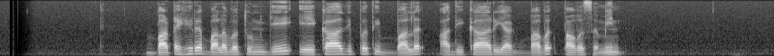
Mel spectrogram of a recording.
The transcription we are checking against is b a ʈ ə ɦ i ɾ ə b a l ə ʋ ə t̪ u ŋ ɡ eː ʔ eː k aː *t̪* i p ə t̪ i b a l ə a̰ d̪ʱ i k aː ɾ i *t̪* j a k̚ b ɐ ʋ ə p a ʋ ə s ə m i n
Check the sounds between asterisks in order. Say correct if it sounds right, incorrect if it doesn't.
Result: incorrect: d̪, incorrect: none

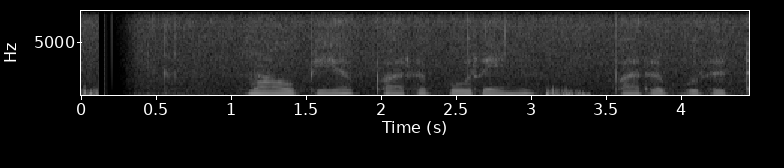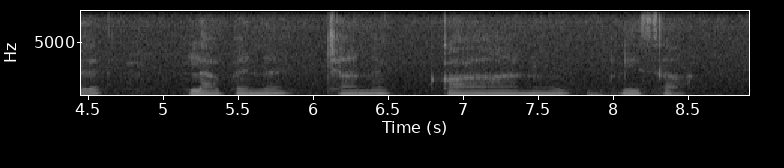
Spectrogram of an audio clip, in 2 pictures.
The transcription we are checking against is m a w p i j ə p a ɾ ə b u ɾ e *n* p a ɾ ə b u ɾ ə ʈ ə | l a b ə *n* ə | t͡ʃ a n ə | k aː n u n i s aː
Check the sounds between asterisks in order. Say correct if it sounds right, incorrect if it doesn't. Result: correct, correct

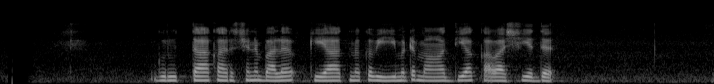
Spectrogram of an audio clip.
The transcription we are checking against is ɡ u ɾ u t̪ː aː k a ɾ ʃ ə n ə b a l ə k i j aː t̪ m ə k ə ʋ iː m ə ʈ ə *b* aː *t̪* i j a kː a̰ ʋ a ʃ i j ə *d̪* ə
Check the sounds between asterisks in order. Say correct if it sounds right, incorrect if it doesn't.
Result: incorrect: m, incorrect: d̪, correct

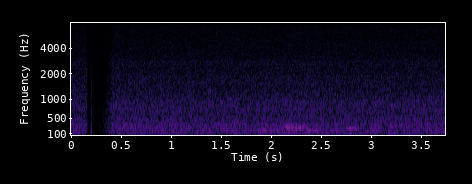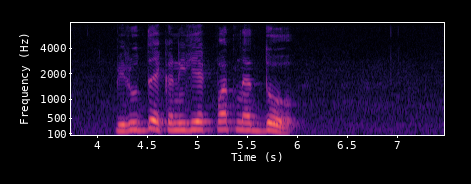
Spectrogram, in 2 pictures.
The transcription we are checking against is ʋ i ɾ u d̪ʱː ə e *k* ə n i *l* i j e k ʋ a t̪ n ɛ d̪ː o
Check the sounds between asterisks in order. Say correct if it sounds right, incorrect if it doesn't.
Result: correct, correct

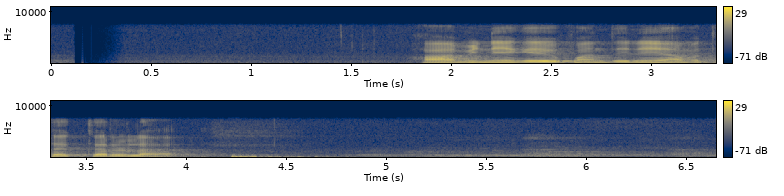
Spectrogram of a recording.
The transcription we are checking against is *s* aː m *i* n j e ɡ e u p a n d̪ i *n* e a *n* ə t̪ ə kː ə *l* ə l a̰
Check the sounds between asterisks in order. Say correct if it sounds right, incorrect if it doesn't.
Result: incorrect: h, correct, correct, incorrect: m, incorrect: ɾ

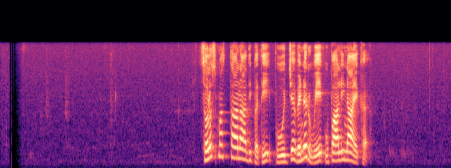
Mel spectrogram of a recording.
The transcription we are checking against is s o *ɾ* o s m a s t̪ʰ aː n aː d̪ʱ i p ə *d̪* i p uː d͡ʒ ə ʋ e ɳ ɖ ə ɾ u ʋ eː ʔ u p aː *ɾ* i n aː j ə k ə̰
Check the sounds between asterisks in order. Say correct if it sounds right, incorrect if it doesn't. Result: incorrect: l, incorrect: t̪, incorrect: l

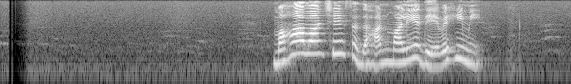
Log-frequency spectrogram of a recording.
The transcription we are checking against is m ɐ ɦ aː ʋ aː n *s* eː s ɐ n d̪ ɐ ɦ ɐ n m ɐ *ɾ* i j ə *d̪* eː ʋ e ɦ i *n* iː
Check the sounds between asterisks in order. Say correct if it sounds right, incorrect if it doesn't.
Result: incorrect: ʃ, incorrect: l, correct, incorrect: m

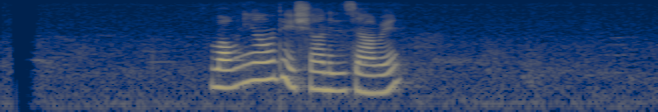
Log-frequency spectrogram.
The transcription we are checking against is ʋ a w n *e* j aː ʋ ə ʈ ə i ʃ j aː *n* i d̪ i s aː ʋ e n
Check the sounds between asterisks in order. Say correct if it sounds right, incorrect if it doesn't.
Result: incorrect: i, correct

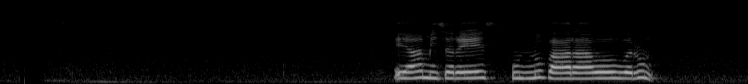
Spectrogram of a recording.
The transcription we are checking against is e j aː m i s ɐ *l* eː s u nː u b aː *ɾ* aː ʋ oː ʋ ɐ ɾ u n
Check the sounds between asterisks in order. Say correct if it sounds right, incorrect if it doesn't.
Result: incorrect: ɾ, correct

